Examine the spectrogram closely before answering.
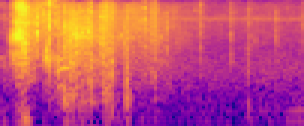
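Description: A knife stabs with a sharp, wet thud.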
